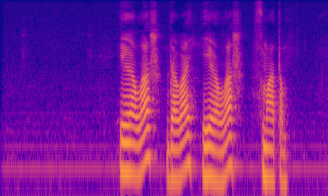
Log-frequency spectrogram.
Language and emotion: Russian, positive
